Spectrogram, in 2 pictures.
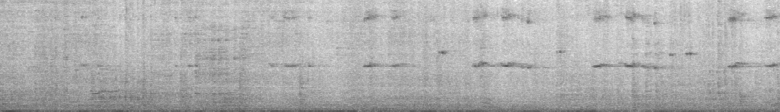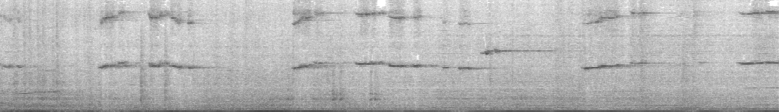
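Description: Freight train of tank cars rolling past: a steady rumble and drone of steel wheels on the rails, with short high wheel squeals recurring every second or so.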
